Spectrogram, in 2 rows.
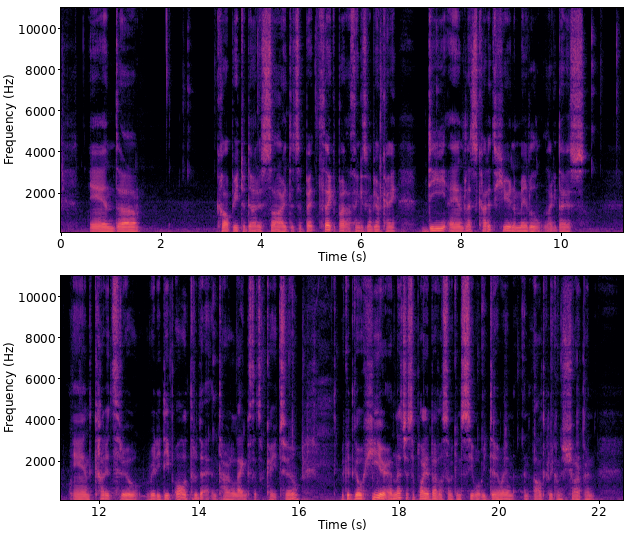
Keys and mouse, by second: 2.4 click, 2.5-8.7 middle drag, 5.2 `, 6.2 d, 8.7-19.7 drag, 16.0 `, 17.4 q, 19.7-22.4 middle drag, 19.7 q, 21.6 q.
